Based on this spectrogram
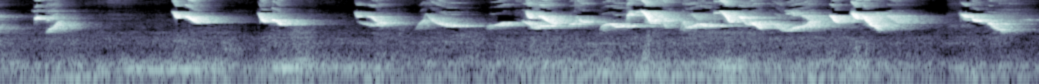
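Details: Harlequin saffron finch, a young bird four and a half months old, delivering a lively string of high, sharp downslurred chirps that run together in the middle and thin out toward the end.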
